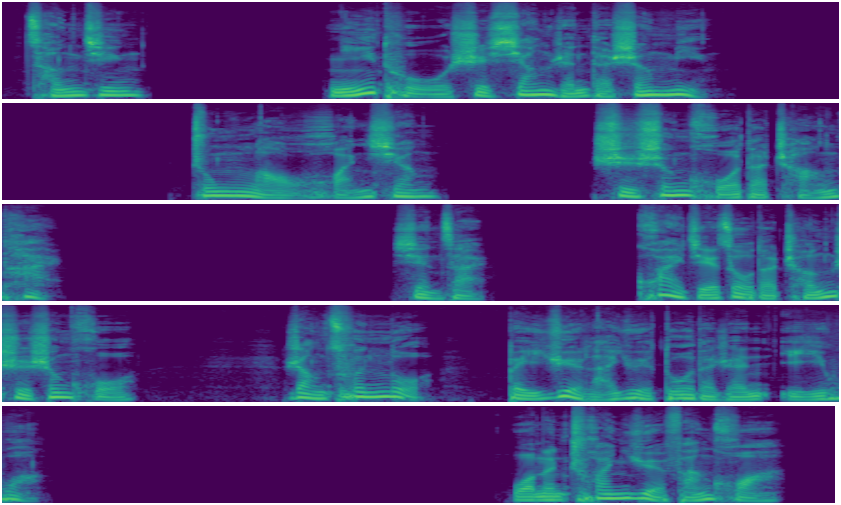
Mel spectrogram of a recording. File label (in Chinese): 专题片; 溯源古峪村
